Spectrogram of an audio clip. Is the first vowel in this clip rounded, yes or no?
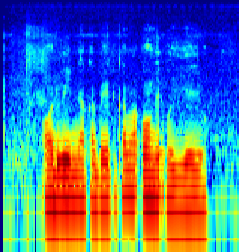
yes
